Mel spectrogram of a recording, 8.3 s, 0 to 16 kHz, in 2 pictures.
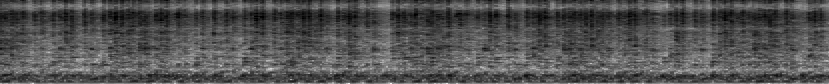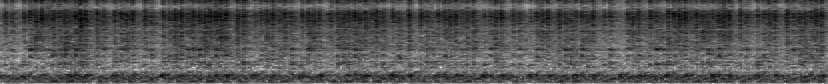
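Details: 1965 Ford Thunderbird FE 390 V8, after troubleshooting ignition and fuel issues, first proper run: steady, even low deep rumble, no knocks or misses; sounds healthy.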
